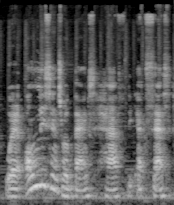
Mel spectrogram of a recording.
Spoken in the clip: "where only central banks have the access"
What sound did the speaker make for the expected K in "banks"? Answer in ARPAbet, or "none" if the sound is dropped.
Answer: K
